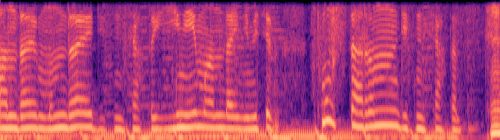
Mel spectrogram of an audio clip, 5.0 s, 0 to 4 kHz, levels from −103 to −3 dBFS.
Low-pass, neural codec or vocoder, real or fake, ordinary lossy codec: 3.6 kHz; none; real; none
